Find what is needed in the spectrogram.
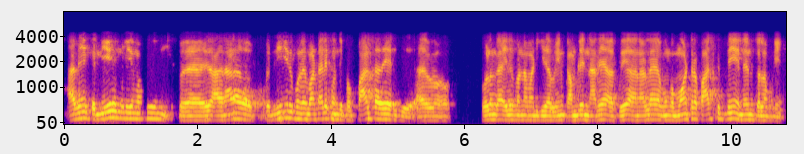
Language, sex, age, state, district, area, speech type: Tamil, male, 30-45, Tamil Nadu, Sivaganga, rural, conversation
